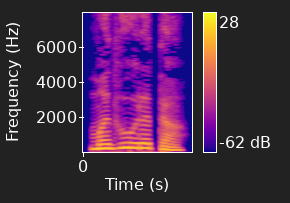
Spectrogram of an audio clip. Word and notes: ಮಧುವ್ರತ: Kannada

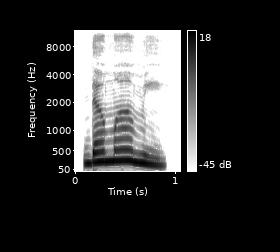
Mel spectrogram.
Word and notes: ಢಮಾಮಿ: ḍhamāmi

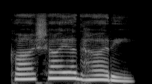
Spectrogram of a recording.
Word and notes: ಕಾಷಾಯಧಾರಿ: kāṣāyadhāri

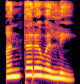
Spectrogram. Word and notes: ಅಂತರವಲ್ಲಿ: antaravalli

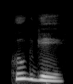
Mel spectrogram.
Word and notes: ಕುಗ್ಗು: kuggu

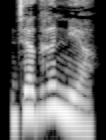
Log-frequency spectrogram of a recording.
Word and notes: ಜಘನ್ಯ: jaghanya

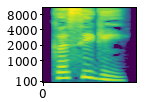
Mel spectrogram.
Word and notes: ಗೋಸಗೆ: kannada

